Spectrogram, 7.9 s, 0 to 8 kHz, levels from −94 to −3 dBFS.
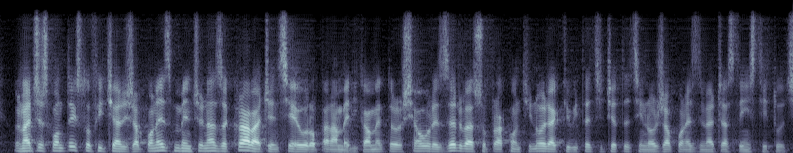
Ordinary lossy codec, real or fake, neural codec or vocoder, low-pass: none; fake; codec, 16 kHz, about 1 kbps, DyCAST, with the encoder's durations; 7.2 kHz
